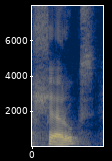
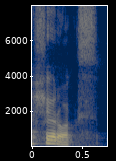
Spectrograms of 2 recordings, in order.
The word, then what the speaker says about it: xerox: prosóide Você pode falar xerox Mas se você quiser você pode falar xerox Os dois estão corretos xerox ou xerox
